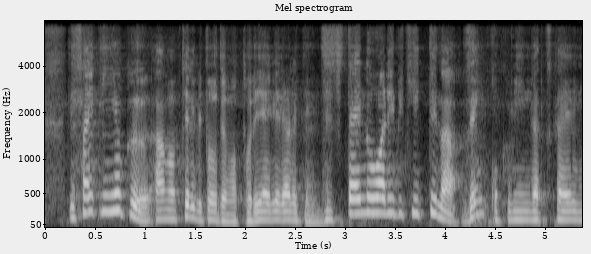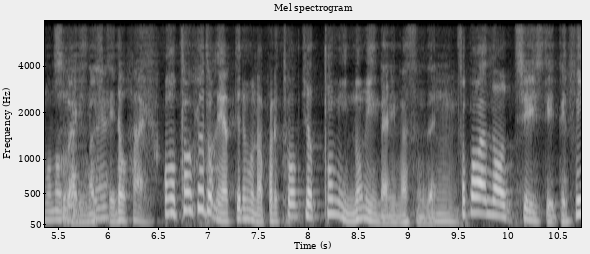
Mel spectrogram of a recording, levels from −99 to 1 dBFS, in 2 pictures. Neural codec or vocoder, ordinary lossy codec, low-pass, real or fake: codec, 32 kHz, 1.9 kbps, SNAC; none; 7.2 kHz; fake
